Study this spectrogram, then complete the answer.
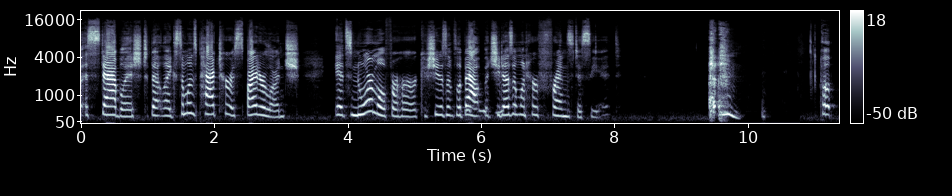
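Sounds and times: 
speech: 0.1s - 8.1s, 9.4s - 10.0s, 11.1s - 11.3s
cough: 9.4s - 10.4s.

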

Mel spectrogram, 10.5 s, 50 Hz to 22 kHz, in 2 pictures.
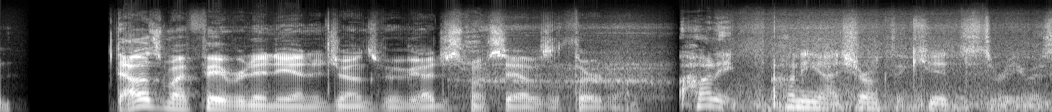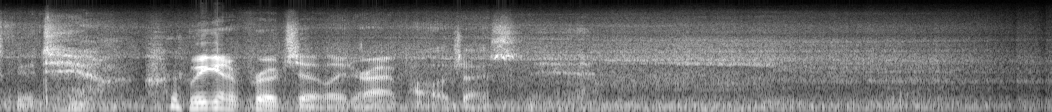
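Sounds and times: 
speech: 0.0s - 8.3s
faint high whine: 1.8s - 10.5s
airplane engine roar during takeoff: 2.2s - 10.5s.

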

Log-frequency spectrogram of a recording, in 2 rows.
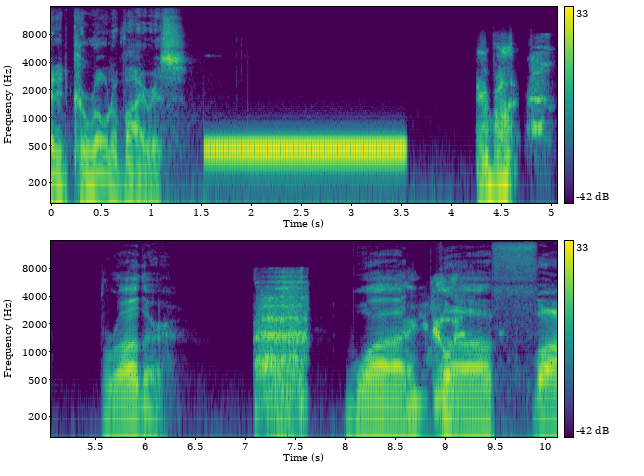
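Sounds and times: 
speech: 0.0s - 1.4s, 4.2s - 5.0s, 5.6s - 6.3s, 7.1s - 10.1s
telephone dial tone while calling: 1.6s - 3.6s.

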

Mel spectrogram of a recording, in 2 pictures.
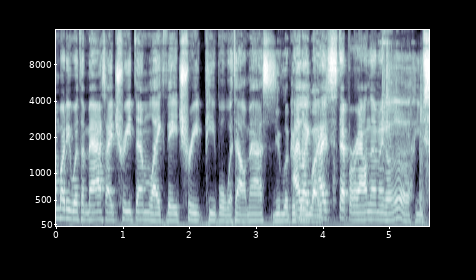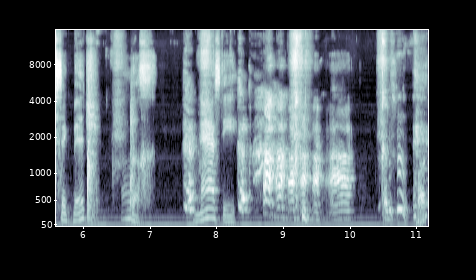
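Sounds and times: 
speech: 0.0s - 11.1s
breathy burst: 6.4s - 7.8s
person sneezing: 6.4s - 9.5s, 10.4s - 10.7s
chuckling: 6.5s - 11.1s.

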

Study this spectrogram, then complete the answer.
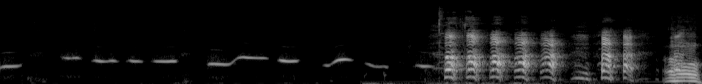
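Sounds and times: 
person whistling a bouncy melody using inward whistling: 0.0s - 4.6s
loud rhythmic bursts of laughter: 4.3s - 7.0s.

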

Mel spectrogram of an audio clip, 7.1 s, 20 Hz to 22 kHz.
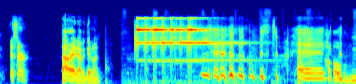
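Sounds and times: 
speech: 0.2s - 0.6s, 1.2s - 2.2s, 4.0s - 7.1s
bell ringing: 2.7s - 5.4s
laughter: 4.0s - 7.1s.

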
